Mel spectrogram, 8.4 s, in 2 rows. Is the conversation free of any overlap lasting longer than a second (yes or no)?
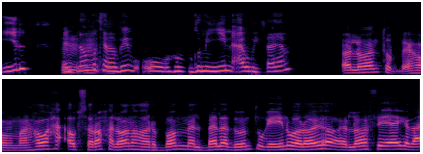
yes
